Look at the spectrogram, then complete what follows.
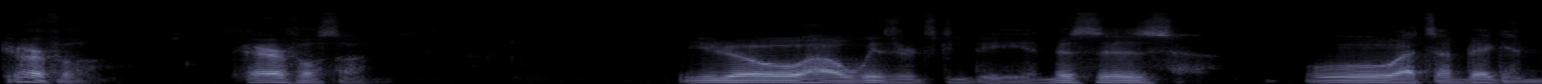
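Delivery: very low, deep murmur. Voicing a father warning his son about a wizard: murmuring as Dad Axe. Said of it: "you're getting murmurs from Dad Axe".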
